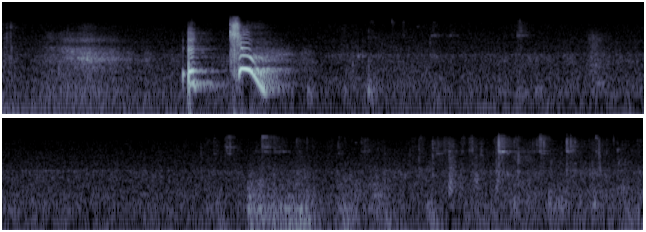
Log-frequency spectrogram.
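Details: Canine partner (assistance dog) performing a trained sneeze on cue, a quick double sneeze of two sharp snorting bursts close together, then quiet room noise: sneezing.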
